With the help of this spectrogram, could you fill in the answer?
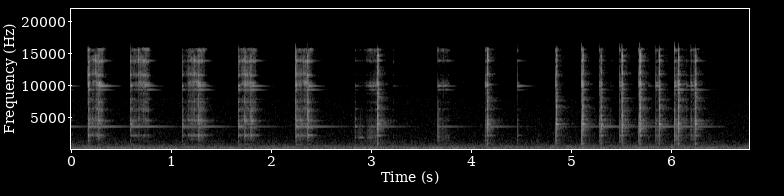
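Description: A table knife with a dark handle and metal blade taps and scrapes against the bowl of a large hollow-bowled stainless steel slotted serving spoon held upright. Bright, thin metallic clinks and short scraping bursts come at irregular intervals, then a quicker, evenly spaced run of taps near the end. Each hit dies away almost at once, with very little low-end body.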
